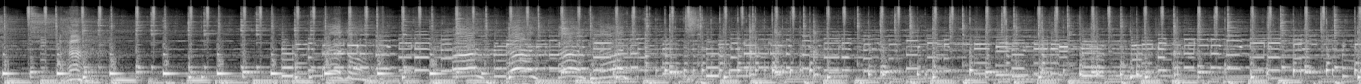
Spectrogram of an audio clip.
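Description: A live cumbia band playing an instrumental passage: timbales and percussion keep a fast, even beat over a pulsing bass, with a lead melody line that bends up and down in pitch.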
